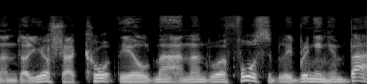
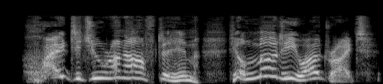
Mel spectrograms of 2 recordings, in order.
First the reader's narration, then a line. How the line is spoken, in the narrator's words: Ivan cried wrathfully at his father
